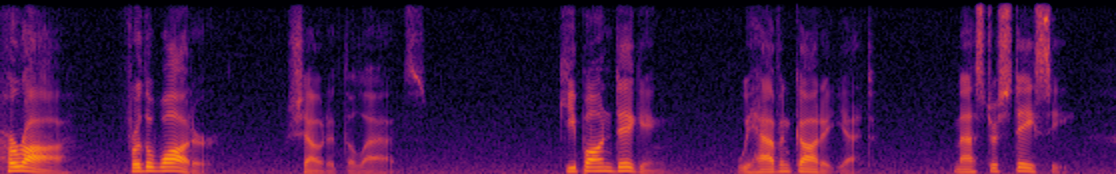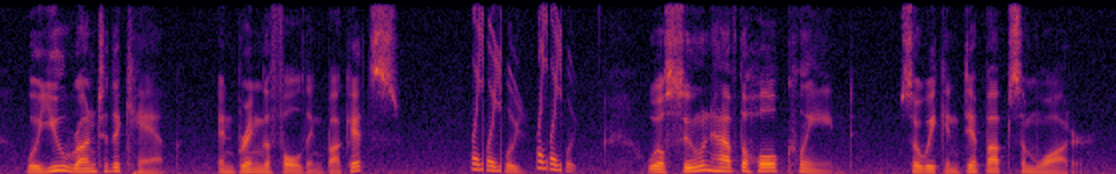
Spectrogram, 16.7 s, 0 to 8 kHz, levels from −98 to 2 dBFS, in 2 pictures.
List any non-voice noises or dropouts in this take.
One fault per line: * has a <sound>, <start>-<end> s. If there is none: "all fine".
* has a chirp, 11.9-12.7 s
